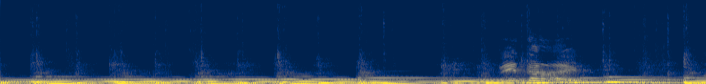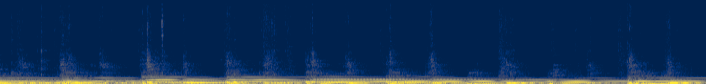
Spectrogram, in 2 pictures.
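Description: A group of handpans played together in a steady beat, about four strokes a second, the notes ringing on and changing pitch. A voice cuts in briefly about four seconds in.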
